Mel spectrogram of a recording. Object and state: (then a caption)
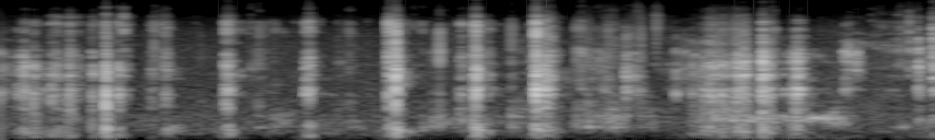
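Dry soap bar scraped with a blade. A utility knife blade scrapes a solid, dry yellow bar of soap with brown patches, held in the hand. About twenty short, dry, crunchy scrapes come in an uneven rapid series, bright and crackly with almost no low end. Each scrape stops sharply, shaving the bar.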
